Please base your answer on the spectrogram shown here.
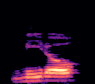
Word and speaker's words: Miro: group member, and hopefully a soon-to-be fast friend, Miro. And I think we spent like 3 minutes trying to get the name right. Miro, welcome to the show.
